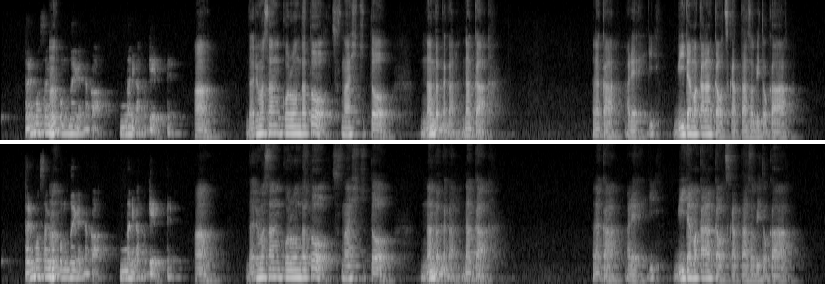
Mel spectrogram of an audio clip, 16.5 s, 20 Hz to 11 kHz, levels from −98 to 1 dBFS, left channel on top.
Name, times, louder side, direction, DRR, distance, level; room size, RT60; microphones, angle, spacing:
voice 1, 0.5-2.0 2.4-3.4 8.6-9.0, right 1 dB, 60° right, 3 dB, 1.2 m, -33 dB
voice 2, 3.9-4.2 4.9-7.7 8.4-9.9 11.8-13.1 13.5-15.9, left 3 dB, 85° left, 7 dB, 0.8 m, -32 dB
11.0 x 4.4 x 2.9 m, 0.74 s
head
